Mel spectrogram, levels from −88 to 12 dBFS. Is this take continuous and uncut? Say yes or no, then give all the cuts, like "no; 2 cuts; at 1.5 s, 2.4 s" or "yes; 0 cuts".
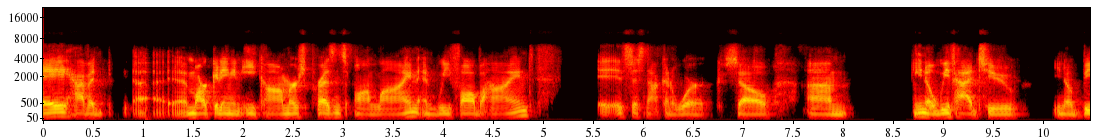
yes; 0 cuts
